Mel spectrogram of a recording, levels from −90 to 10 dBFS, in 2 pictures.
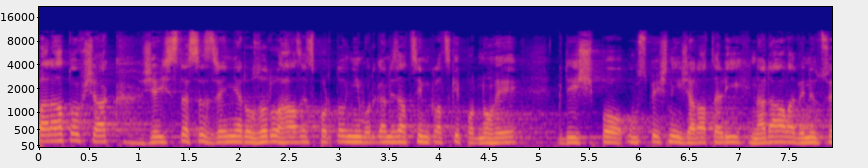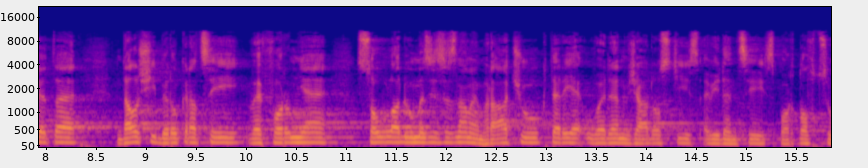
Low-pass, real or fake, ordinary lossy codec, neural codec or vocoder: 10.8 kHz; real; MP3, 64 kbps; none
